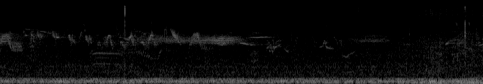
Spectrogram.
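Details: Brambling calls: scattered short chirping and slurred notes, some in quick runs, over a constant loud low rumble of background noise.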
